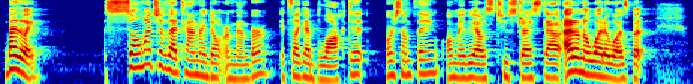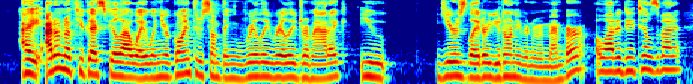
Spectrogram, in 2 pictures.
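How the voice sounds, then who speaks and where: A woman's voice: lowish voice, fast, fairly bright tone. A middle-aged woman hosting a talk show, speaking earnestly and emotionally to viewers about her own life, with frequent fillers. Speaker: show host. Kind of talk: candid personal talk to viewers.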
